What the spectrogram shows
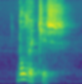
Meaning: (adjective) super, very fun, most enjoyable, amazing; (noun) plural of dolletje
- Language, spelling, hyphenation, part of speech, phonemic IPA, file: Dutch, dolletjes, dol‧le‧tjes, adjective / noun, /ˈdɔ.lə.tjəs/, Nl-dolletjes.ogg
